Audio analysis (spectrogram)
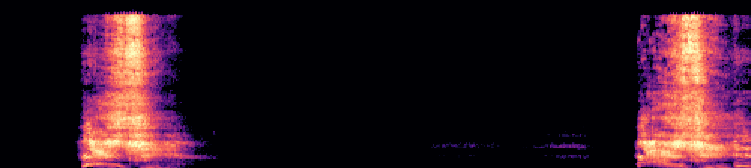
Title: Quick sneezing 🤧 (male)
